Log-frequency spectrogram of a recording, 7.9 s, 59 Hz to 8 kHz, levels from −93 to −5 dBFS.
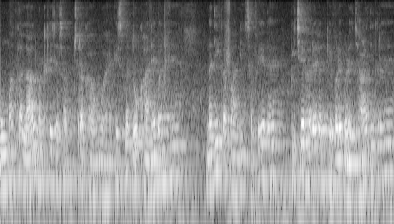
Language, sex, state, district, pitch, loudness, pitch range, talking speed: Hindi, male, Chhattisgarh, Sukma, 155 Hz, -18 LUFS, 130-165 Hz, 230 wpm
